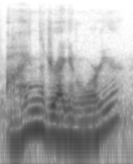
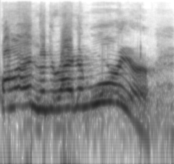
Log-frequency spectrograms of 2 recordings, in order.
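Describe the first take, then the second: First: It sounds unsure and astonished, like a question. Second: It sounds eager and enthusiastic, full of excitement.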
